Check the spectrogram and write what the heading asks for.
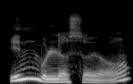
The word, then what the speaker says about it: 물렸어요: 물렸어요. 커넥트리인 물 smoothly into 물렸어요. so not a hug pa 물렸어요.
